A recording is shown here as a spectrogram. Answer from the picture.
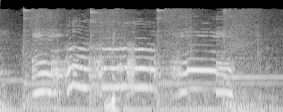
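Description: Rooster crowing once: a long call in several rising and falling parts, lasting about a second and a half.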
